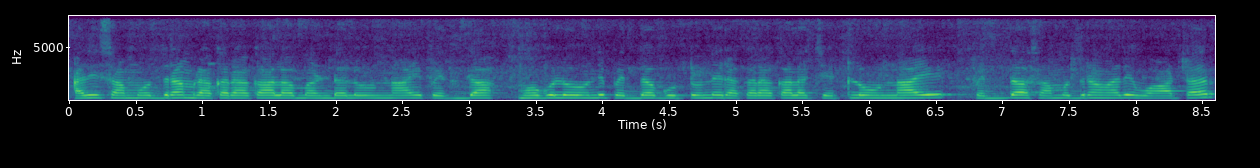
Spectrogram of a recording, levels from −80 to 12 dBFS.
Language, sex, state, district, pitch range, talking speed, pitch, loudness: Telugu, male, Andhra Pradesh, Guntur, 240-255 Hz, 125 wpm, 245 Hz, -17 LUFS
